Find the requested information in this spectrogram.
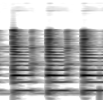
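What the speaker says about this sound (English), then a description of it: "On top of the fret sounds like this" Three quick plucks of a guitar string fretted with the finger right on top of the fret, each note short, close and dull, in an even rhythm.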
